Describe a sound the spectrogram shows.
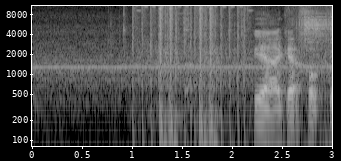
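A rifle fires a rapid burst of shots.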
